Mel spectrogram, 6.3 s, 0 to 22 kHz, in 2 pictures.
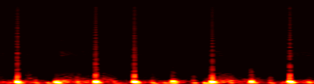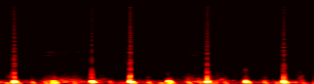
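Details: Heart pounding after strong exercise load: strong, steady, loud heartbeats at about 78 a minute with a low hum between beats; a forceful post-exercise heartbeat.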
